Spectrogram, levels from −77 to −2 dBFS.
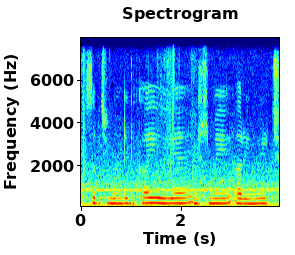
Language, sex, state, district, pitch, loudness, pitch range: Hindi, female, Haryana, Jhajjar, 230 Hz, -15 LUFS, 225-235 Hz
